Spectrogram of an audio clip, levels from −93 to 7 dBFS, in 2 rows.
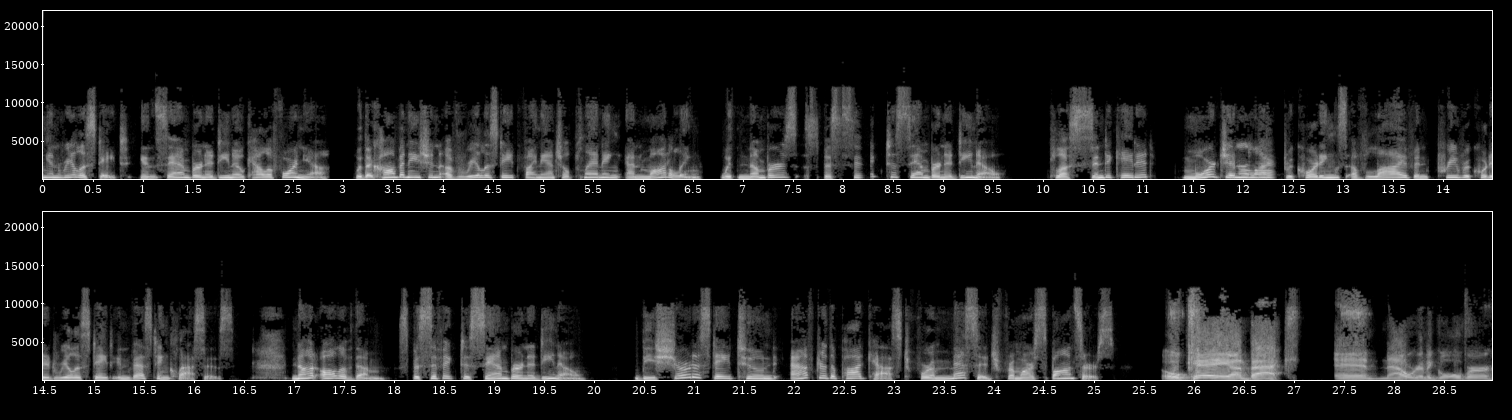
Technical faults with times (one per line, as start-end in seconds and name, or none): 7.63-8.29 repeated packet loss (robotic sound)
11.73-12.43 repeated packet loss (robotic sound)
